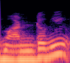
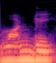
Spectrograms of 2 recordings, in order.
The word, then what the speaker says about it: মান্ডবি: আমরা বলি মান্ডবি, ওরা এই বটা উচ্চারণ করেন না, মান্ডুই এরকম হলে।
